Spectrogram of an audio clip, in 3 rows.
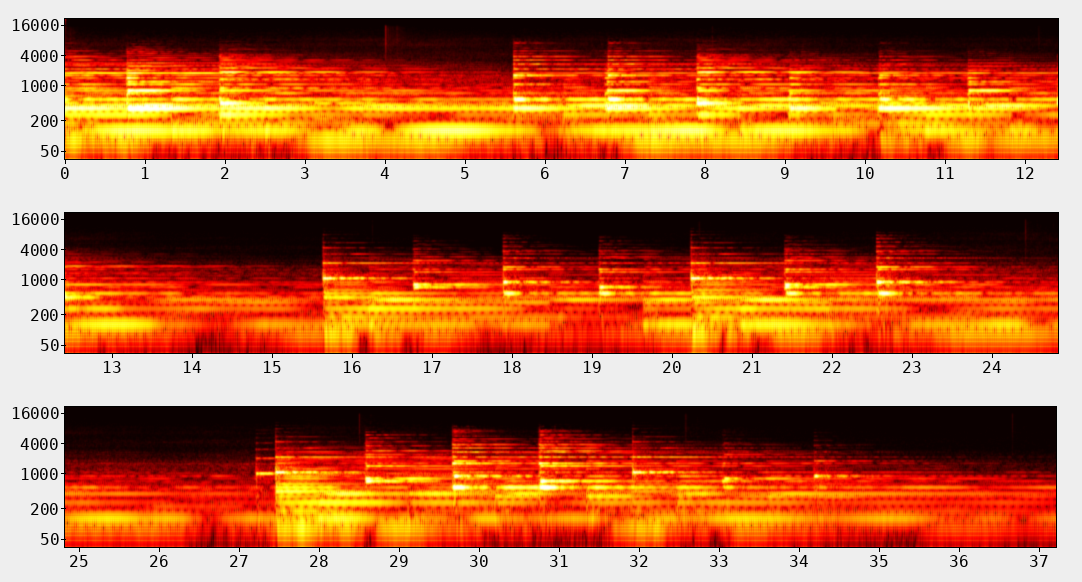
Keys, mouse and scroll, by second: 0.4-0.7 typing, 2.3 click, 2.9-3.3 scroll up 1, 6.5 click, 7.9 right click, 8.8 click, 9.1-9.6 scroll down 1, 10.9-11.4 scroll up 1, 11.8 click, 14.1-14.8 scroll down 1, 14.8 scroll down 1, 15.2-16.1 scroll up 2, 16.3 right click, 17.0 click, 17.6-18.0 scroll down 1, 18.7-19.0 scroll up 1, 20.2 click, 21.7-22.3 scroll down 1, 22.3 scroll up 1, 22.8 click, 23.5 scroll down 1, 24.5 scroll up 1, 24.8 scroll down 1, 25.3 scroll up 1, 26.1 click, 27.9-28.4 scroll down 1, 28.4 scroll up 1, 29.8 click, 30.6-31.9 typing, 32.4 Return, 32.9 click, 33.3-33.9 scroll down 1, 33.9-34.3 scroll up 1, 36.3-36.7 scroll up 1, 36.7-37.1 scroll down 1.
